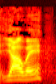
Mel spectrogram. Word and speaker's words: Yahweh: The LSB translates it Yahweh, because we have good reason to believe that's the correct pronunciation.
